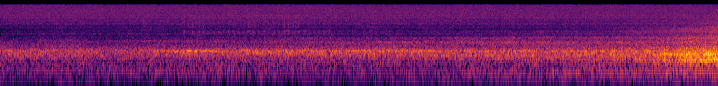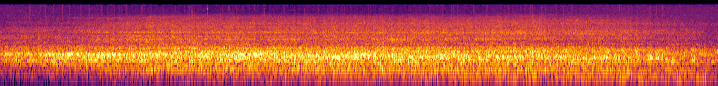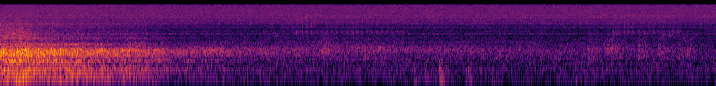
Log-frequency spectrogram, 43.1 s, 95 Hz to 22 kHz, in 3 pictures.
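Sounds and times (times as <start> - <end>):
jet engines spooling up: 11.0 - 33.2.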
